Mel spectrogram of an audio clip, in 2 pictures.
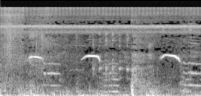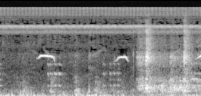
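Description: A turkey poult separated from its hen, peeping: six high, short, arched whistled calls about every one and a half seconds, the cry of a chick left behind.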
